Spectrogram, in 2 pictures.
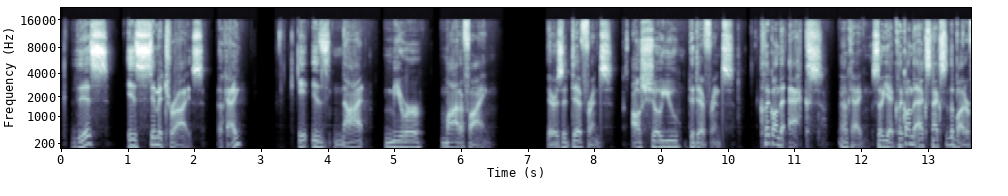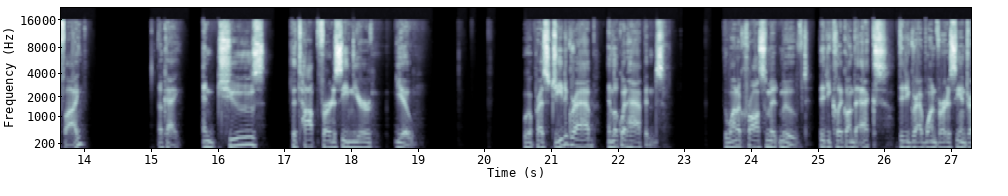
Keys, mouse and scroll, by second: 13.6 click, 20.8 g, 22.5-23.8 drag.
